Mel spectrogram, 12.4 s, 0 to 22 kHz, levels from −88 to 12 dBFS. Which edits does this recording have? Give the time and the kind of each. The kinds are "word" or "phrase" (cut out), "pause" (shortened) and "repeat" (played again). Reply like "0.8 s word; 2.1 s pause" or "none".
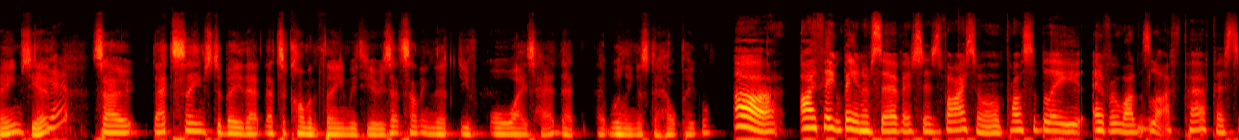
1.4 s pause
